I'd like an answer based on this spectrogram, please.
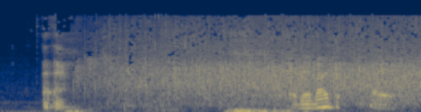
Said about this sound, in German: Das war der langsamste Applaus, den ich je gehört habe. Du musst erstmal nachdenken.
